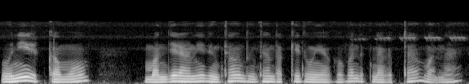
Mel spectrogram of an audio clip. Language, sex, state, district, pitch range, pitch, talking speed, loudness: Garo, male, Meghalaya, South Garo Hills, 110-140 Hz, 125 Hz, 115 wpm, -15 LUFS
